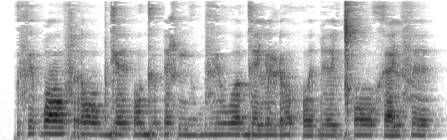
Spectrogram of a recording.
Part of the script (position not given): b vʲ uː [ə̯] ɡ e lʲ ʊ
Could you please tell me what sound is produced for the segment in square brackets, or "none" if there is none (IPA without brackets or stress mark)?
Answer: ə̯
